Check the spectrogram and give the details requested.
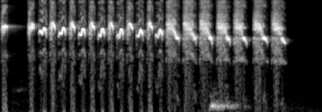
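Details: Crimson sunbird song meant to stimulate a silent bird to sing, a rapid run of high buzzy notes about five per second, slightly descending near the end, with a brief low rustle beneath.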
